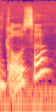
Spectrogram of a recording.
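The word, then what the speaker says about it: Gose: Like, almost feel like do you pronounce this goza? Goza. Okay, I thought it was ghost for the longest time. I'm so glad you corrected me.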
